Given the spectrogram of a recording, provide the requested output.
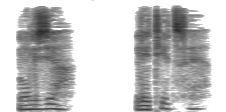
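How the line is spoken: Quiet, self-persuading. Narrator (Russian): тихо проговорил Клаус, уговаривая, кажется, больше себя

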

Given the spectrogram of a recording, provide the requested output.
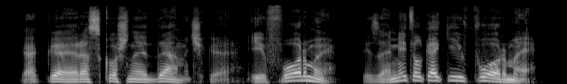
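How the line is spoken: Admiring mutter. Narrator (Russian): восхищенно забормотал

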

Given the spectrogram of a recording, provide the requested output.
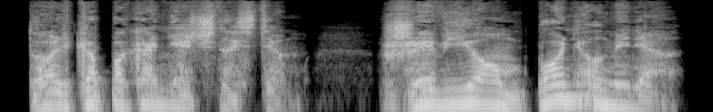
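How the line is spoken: Whispered shout. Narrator (Russian): Иосиф надеялся, что Митин не слышит его шепот-крик

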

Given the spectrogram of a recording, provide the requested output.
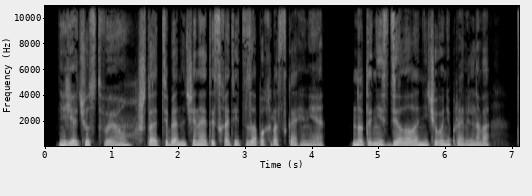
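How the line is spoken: Quiet. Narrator (Russian): тихо сказал Нигер

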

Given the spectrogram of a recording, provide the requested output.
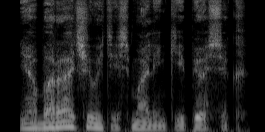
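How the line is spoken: Hoarse male voice. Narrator (Russian): произнес хриплый мужской голос

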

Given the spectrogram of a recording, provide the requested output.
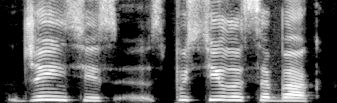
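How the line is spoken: Hoarse breathless exhale. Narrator (Russian): хрипло выдохнул он

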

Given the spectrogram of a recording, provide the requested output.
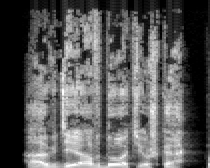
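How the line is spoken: Roared. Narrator (Russian): взревел Минц

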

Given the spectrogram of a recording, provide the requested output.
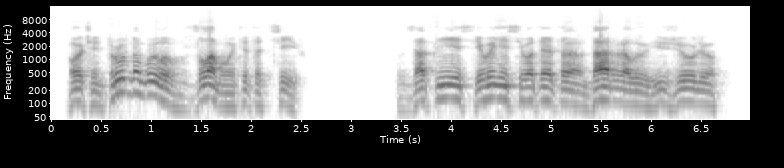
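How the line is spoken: Barking, harsh. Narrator (Russian): рявкнул Мур

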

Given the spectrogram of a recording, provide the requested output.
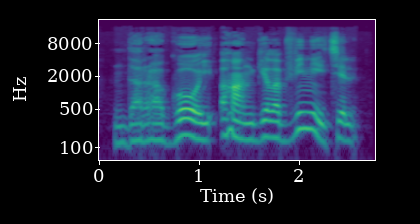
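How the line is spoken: Exclamation. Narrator (Russian): воскликнул Сент-Клер

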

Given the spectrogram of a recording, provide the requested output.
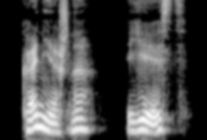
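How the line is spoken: Plain. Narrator (Russian): сказала она

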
